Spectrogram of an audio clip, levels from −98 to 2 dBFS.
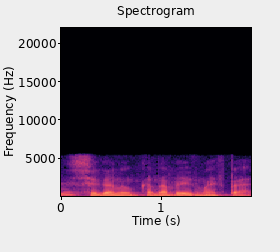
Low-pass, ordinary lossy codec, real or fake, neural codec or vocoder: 5.4 kHz; AAC, 32 kbps; real; none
